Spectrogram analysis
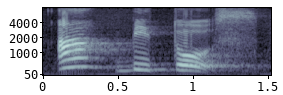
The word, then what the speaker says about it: hábitos: então vamos tentar entender hábito e físicas são palavras que eu pronuncio mais forte a antepenúltima olha só físicas hábitos então são palavras que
